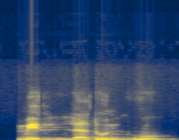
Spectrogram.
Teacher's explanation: دیکھو نون کو لام بنا کر دونوں لام کو ایک کر دیا. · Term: ادغام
